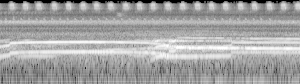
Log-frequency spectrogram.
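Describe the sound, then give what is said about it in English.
A wolf pack in Yellowstone howls together, several long sustained voices overlapping and gliding in pitch, one rising above the others midway, steady and clear against a faint background hiss with no talking. “You've got packs of wolves which howl.”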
